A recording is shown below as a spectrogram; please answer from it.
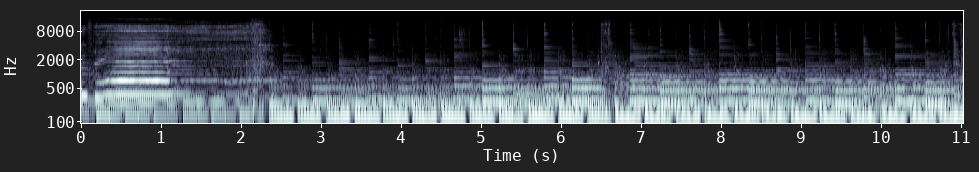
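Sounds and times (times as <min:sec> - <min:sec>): classical guitar fingerpicked: 0:00.0 - 0:11.0.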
